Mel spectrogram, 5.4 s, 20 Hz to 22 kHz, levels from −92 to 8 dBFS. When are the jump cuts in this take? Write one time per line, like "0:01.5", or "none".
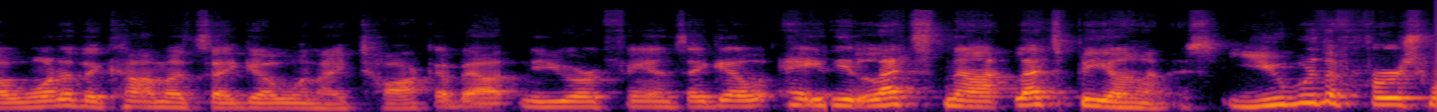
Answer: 0:03.1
